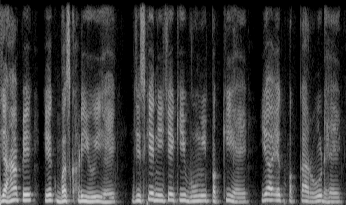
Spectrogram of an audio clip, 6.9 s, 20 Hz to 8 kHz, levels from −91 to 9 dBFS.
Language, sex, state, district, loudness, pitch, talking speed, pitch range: Hindi, male, Jharkhand, Jamtara, -19 LUFS, 200 Hz, 165 wpm, 180-220 Hz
